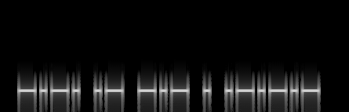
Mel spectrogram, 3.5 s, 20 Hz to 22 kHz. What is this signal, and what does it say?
Morse code, heard as a keyed tone, about 22 wpm, 700 Hz. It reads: CAKE.
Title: Additional Easy Phrases 22wpm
